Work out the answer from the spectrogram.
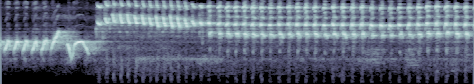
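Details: White-rumped shama at a contest arena in East Java giving its fierce 'tembakan' burst: a brief bubbling low trill with a twisting slur, then a long, even, high buzzing rattle pulsing steadily, recorded on an Android phone.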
